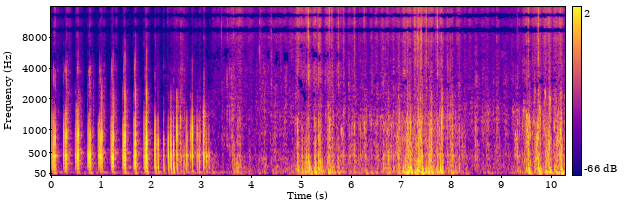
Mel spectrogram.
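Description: Fingertips tap and scratch the soft crown of a dark Polo cotton baseball cap with a red logo, held in the hands. A quick run of muffled, evenly spaced taps in the first three seconds gives way to softer, irregular scratching and rustling that swells and fades across the fabric.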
